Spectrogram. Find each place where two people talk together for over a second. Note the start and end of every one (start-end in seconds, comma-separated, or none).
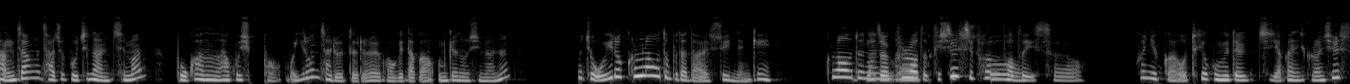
8.6-10.3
